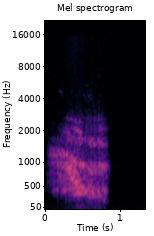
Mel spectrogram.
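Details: Carpathian red deer stag roaring during the 2021 breeding season in Bucovina, the rut call known locally as boncănit: one hoarse, harmonic bellow of under a second that swells quickly, holds, then breaks off sharply into silence.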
